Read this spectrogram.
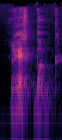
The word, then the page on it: cour: France; [kuʁ]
